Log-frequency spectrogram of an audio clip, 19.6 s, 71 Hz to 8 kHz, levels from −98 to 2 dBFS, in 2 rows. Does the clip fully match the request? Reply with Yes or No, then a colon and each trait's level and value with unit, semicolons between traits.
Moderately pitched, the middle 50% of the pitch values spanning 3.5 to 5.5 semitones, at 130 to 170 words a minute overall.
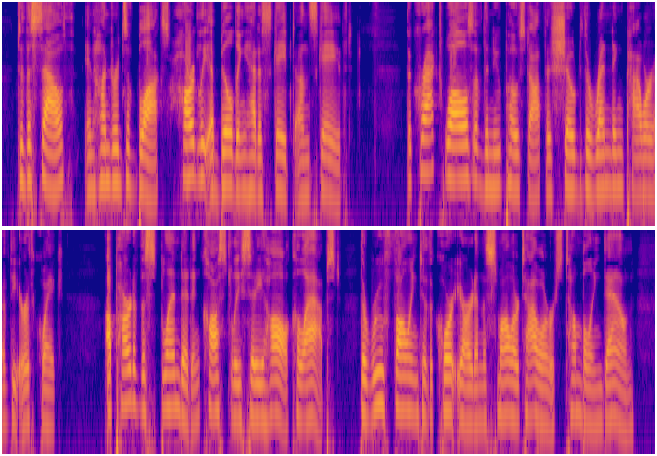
No: medium, 165 Hz; average, 3.0 semitones; average, 155 wpm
